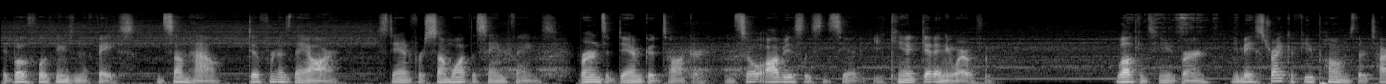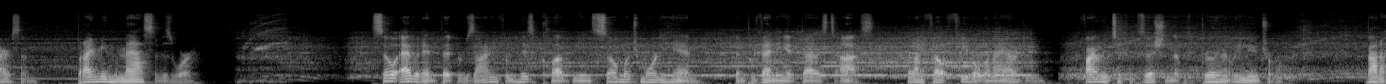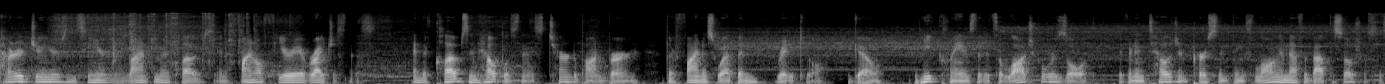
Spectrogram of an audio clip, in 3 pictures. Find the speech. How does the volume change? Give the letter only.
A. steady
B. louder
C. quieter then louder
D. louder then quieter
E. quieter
A.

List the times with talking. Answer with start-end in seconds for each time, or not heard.
0.0-9.9, 11.2-15.8, 17.6-26.7, 27.5-41.5.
